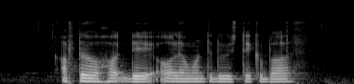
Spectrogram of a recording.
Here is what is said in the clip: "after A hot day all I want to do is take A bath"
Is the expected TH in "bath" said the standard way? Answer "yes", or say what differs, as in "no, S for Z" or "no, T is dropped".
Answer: no, S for TH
